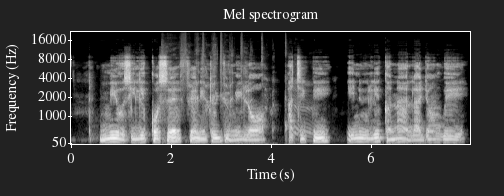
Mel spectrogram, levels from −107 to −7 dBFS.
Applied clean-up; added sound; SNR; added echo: neural mask model Resemble Enhance denoiser.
